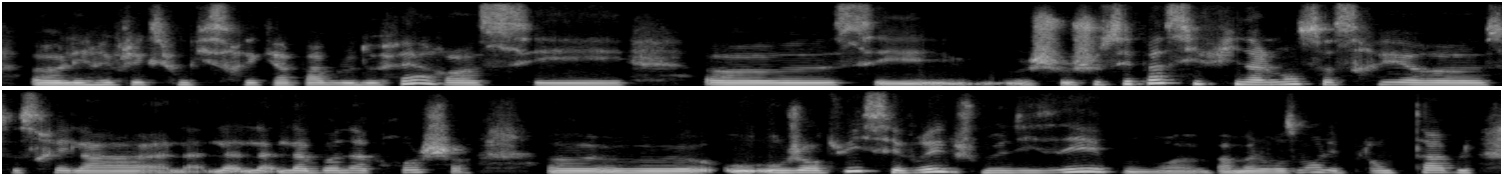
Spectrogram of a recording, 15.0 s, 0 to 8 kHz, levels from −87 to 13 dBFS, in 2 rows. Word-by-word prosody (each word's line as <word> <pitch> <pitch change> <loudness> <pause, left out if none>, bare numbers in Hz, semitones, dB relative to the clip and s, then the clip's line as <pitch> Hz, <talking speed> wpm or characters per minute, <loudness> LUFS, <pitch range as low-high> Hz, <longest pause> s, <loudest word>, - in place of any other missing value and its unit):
heu, 175 - +5
les 175 0 +3
réflexions 180 0 -3
qu'il 170 - -5
serait 180 - -3
capable 170 0 -2
de 170 +1 -1
faire 270 - 0
c'est, 165 -1 -1 0.4
heu, 175 0 +4
c'est 180 - 0 0.3
je - - +1
je 215 - -1
sais 225 +4 +3
pas 305 +7 +5
si 325 -7 +2
finalement 220 -3 -1
ça 235 -4 +2
serait, 195 +1 -3
heu, 175 -1 +2
ce 175 +1 -5
serait 185 +1 -3
la 170 -2 -3
la - - -8 0.2
la - - -2
la 185 -1 +1
bonne 190 +2 -3
approche. 210 +4 -2 0.5
Heu, 170 -1 +3
au 335 - +2 0.2
aujourd'hui 195 - +3
c'est 315 -11 +3
vrai 235 +9 +4
que 255 - -5
je - - -12
me 180 - -2
disais, 210 +10 +1
bon 85 -2 -6
heu, 80 - -8
bah, 85 - -3
malheureusement 170 - -1
les 180 -4 -5
plans 175 +2 -8
de 175 - -5
table, 205 -3 -3
180 Hz, 180 wpm, -24 LUFS, 170-205 Hz, 0.5 s, heu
